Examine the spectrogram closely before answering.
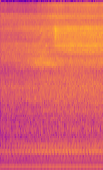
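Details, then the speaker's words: Barn-find rear-engined Czechoslovak Skoda, long stored, first of the cars revived. Even idle with steady low hum and slight rise in level, no missing beats or knocking; normal idle. "Yeah. One communist Carrera fired up."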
